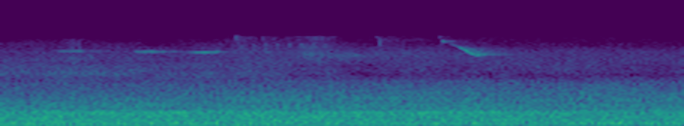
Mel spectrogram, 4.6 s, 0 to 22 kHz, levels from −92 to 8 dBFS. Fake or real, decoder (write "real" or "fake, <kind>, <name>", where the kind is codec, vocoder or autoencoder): real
